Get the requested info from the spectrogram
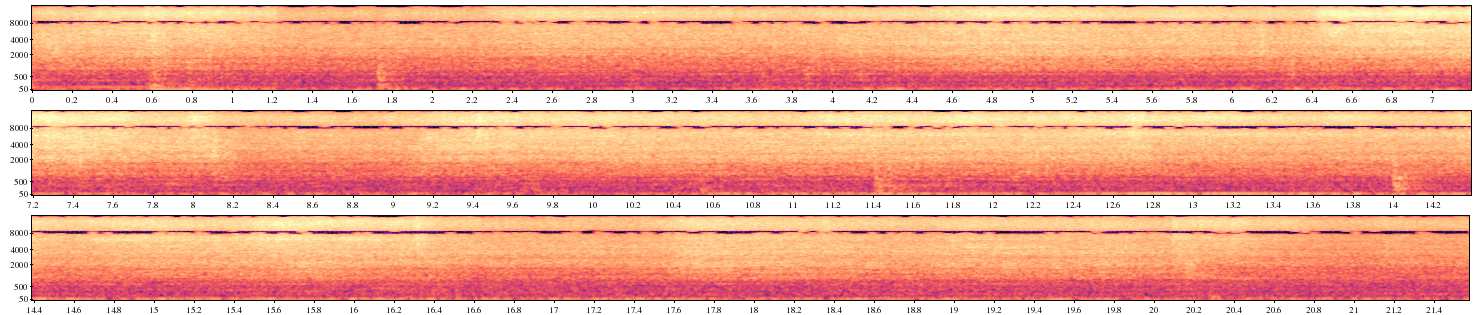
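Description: Shrimp and vegetables sizzling in a hot wok as they are stirred with a spatula, a steady frying hiss with a few light clicks of the spatula against the pan.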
